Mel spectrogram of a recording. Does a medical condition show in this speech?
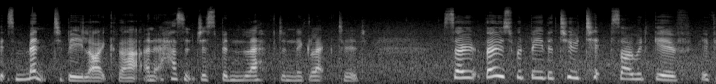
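No.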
